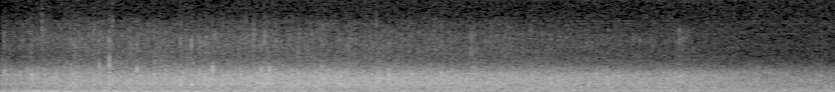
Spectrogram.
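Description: Audience applauding, the clapping slowly dying away towards the end.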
